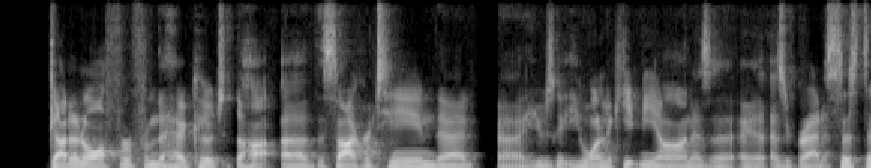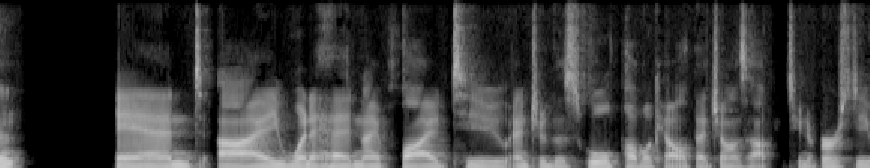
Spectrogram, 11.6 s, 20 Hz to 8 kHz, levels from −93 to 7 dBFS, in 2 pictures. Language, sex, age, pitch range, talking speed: English, male, 30-49, 95-110 Hz, 245 wpm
